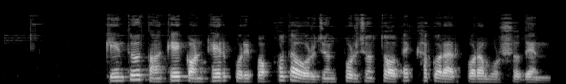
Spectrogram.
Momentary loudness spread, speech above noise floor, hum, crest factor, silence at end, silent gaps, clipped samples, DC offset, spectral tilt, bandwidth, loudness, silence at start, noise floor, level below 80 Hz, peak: 8 LU; 54 dB; none; 20 dB; 0.15 s; none; under 0.1%; under 0.1%; -4.5 dB/octave; 11.5 kHz; -19 LUFS; 1.05 s; -72 dBFS; -74 dBFS; 0 dBFS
